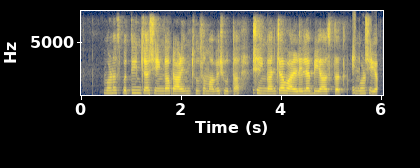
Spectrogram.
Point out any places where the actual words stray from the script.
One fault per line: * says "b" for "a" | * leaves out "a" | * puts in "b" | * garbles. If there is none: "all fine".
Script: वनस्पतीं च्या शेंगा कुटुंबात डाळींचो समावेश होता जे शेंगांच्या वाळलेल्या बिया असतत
* leaves out "कुटुंबात"
* leaves out "जे"
* garbles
